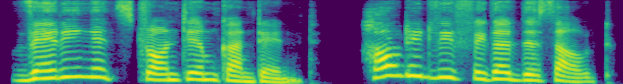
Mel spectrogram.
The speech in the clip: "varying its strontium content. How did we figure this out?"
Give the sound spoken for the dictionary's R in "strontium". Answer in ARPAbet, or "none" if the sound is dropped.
R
